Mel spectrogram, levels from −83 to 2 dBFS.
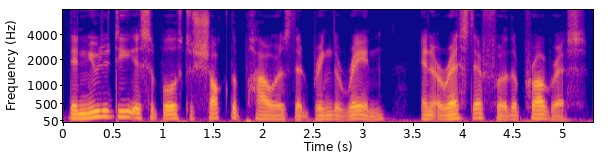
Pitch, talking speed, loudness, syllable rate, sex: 100 Hz, 190 wpm, -18 LUFS, 5.3 syllables/s, male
